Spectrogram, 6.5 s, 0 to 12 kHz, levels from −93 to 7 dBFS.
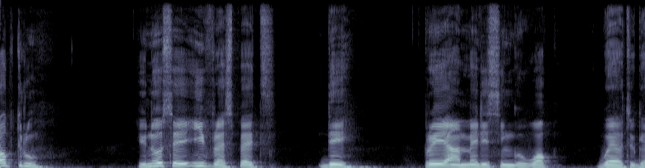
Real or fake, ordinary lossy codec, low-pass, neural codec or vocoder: real; none; none; none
